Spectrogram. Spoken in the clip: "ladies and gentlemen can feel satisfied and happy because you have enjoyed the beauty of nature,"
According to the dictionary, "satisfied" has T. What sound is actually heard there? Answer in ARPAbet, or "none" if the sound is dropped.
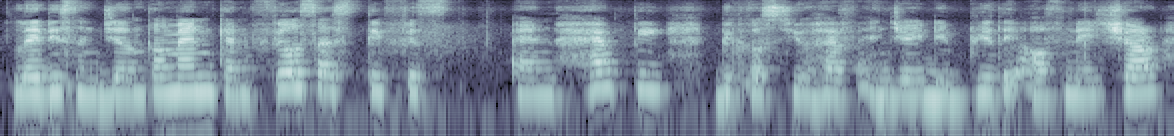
S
